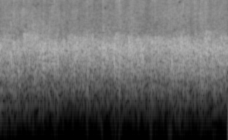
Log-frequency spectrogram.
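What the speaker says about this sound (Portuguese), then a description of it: "Vamos saudar o Senhor com palmas em nome de Jesus." A church congregation claps together at a tenth-anniversary service, dense and loud, a continuous wash of applause with no pauses.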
